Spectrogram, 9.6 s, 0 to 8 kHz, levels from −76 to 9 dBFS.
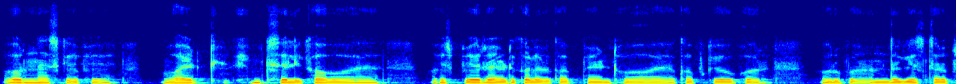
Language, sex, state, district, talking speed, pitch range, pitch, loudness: Hindi, male, Uttar Pradesh, Saharanpur, 150 wpm, 140-150 Hz, 145 Hz, -17 LUFS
